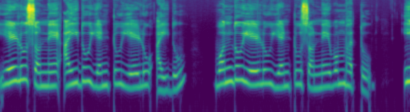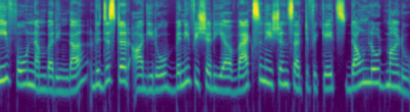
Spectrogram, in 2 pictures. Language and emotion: Kannada, neutral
